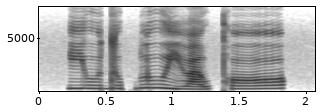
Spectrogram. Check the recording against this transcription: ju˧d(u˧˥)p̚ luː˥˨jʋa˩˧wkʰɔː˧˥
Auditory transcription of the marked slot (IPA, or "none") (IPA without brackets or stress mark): u˧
